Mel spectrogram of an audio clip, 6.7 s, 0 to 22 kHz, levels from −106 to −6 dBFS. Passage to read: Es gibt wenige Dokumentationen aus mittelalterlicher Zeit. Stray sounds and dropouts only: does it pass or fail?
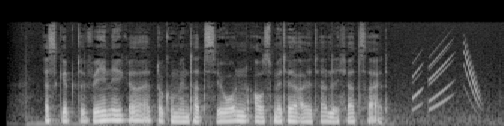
fail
